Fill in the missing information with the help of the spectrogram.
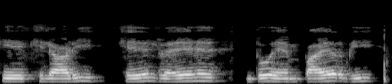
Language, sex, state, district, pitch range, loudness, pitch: Hindi, male, Bihar, Saran, 140-155 Hz, -15 LUFS, 145 Hz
